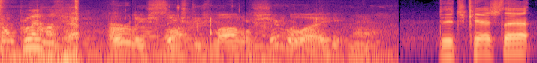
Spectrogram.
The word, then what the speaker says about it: Chevrolet: Chevrolet. That's how we say it in West Texas. Dad, what make of car is that? It's a Chevrolet. Chevrolet. See, out here it's not Chevrolet. Chevrolet. No, you didn't say it right.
